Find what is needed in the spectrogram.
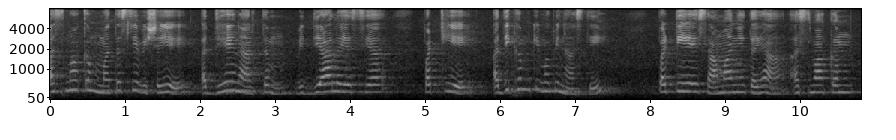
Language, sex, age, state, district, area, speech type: Sanskrit, female, 30-45, Karnataka, Udupi, urban, spontaneous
